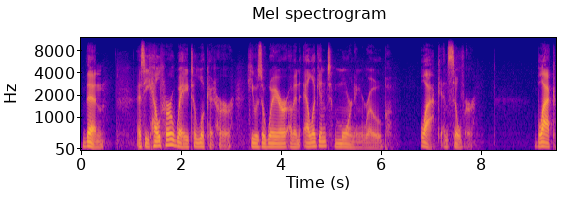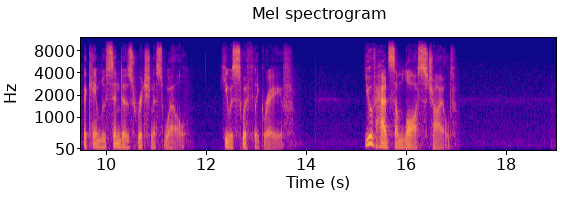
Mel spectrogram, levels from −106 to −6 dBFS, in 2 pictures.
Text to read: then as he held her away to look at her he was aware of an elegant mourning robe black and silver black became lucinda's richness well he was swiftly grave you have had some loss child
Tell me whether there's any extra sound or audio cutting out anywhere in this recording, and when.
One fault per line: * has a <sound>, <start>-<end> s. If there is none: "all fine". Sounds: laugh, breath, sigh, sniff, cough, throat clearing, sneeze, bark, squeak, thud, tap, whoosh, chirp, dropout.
all fine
